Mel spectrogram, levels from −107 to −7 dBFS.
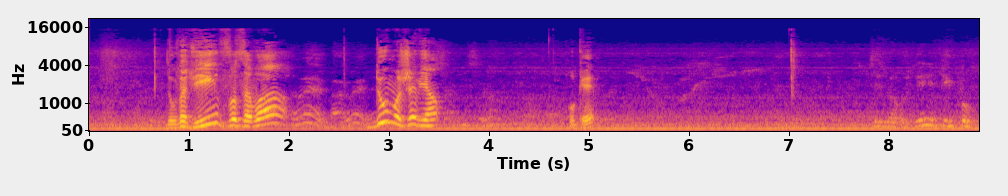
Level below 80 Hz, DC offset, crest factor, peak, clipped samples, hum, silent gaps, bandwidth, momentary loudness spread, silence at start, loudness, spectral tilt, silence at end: -64 dBFS; under 0.1%; 20 dB; -4 dBFS; under 0.1%; none; none; 15.5 kHz; 20 LU; 0 s; -22 LUFS; -5 dB/octave; 0 s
